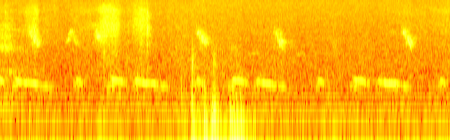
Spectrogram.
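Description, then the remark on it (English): Collared doves coo over and over in a soft, steady rhythm, while smaller birds chirp faintly in the background and a brief low rumble passes midway. “And you can listen to the sound of the collared doves.”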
